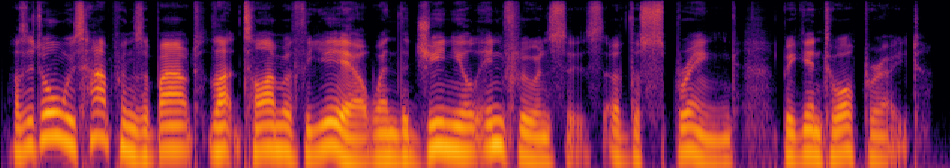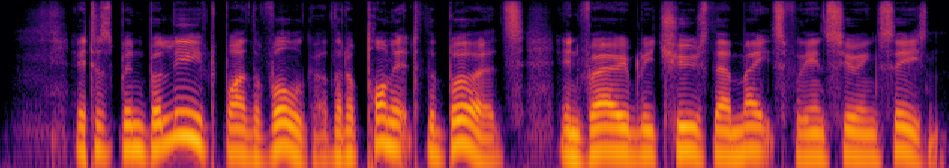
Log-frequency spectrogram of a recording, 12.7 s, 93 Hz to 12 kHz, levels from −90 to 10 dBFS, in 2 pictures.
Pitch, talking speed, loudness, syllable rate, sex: 140 Hz, 190 wpm, -16 LUFS, 5.4 syllables/s, male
